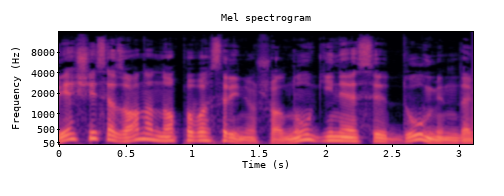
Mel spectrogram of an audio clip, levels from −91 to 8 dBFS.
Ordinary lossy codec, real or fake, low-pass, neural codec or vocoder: MP3, 64 kbps; real; 14.4 kHz; none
